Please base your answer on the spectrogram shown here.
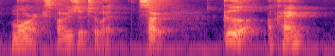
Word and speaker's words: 个: So, 个, okay? 个.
